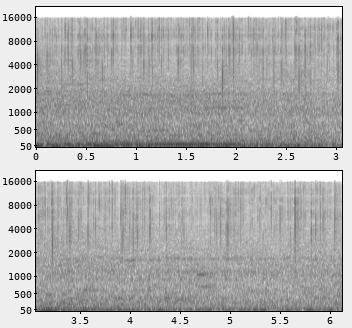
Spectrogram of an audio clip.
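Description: Rain from a small, localized shower falling on a wet asphalt street: a dense, steady patter of drops over a low rumble, easing slightly toward the end.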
